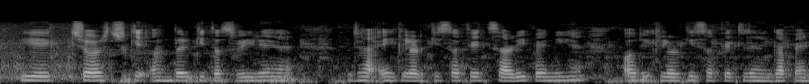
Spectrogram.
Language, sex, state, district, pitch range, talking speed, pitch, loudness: Hindi, female, Chhattisgarh, Raigarh, 170-180 Hz, 150 wpm, 180 Hz, -29 LUFS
